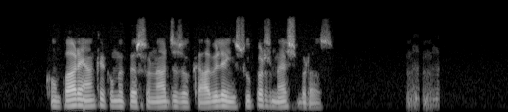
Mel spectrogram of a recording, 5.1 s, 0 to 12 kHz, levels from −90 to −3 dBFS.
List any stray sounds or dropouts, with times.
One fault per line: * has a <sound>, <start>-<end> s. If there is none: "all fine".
* has a laugh, 4.1-4.4 s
